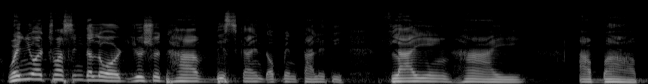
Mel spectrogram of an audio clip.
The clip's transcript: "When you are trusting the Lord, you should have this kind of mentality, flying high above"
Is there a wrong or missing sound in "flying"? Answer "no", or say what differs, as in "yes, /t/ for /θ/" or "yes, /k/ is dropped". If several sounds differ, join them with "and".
no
